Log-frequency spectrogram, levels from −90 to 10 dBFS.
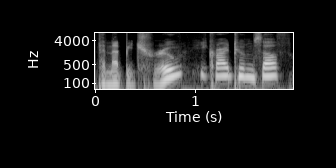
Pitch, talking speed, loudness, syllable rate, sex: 150 Hz, 270 wpm, -16 LUFS, 5.3 syllables/s, male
